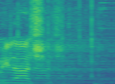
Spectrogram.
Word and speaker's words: অভিলাষ: প্রণয়ের অভিলাষ, এখানে ব উচ্চারণ হবে না, ভ উচ্চারণ হবে।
